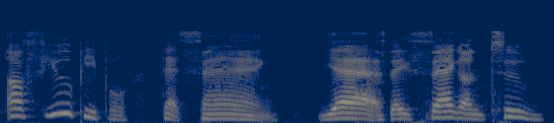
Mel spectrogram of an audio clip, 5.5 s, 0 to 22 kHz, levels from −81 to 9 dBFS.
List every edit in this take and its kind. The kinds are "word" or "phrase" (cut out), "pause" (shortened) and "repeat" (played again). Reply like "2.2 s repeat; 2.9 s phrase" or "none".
none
